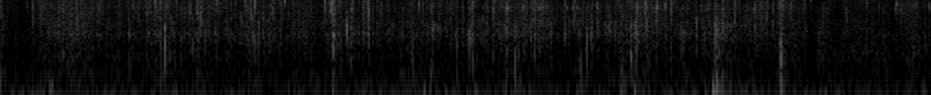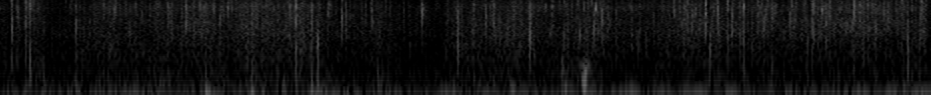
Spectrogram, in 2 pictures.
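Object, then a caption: Foil tea pouch. A green foil tea pouch held in both hands is crinkled and scratched with long painted nails. A steady, quiet crackle of dense crinkling comes through, with bright hiss across the high range. Sharper clicks and scrapes stand out from it, and a low rumble sits underneath.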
